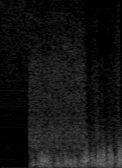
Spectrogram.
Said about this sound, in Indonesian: Angin kencang dan hujan deras di bawahnya terasa hingga ke Sugarland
